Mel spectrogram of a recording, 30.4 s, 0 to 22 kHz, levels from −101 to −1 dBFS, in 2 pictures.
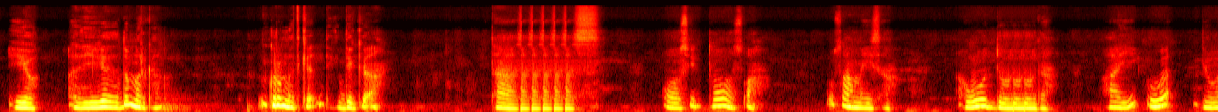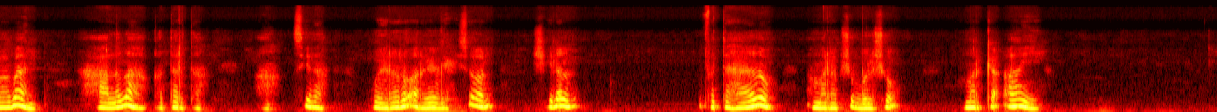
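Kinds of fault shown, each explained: Repeated frames: a block of compressed frames, which fits a run of six, was decoded more than once. A 139.3 ms slice of speech stutters back to back, most at 6.50 s, and each repeat lengthens the clip. Unlike a dropout, nothing is lost.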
